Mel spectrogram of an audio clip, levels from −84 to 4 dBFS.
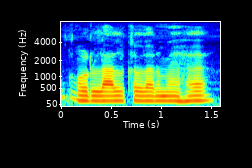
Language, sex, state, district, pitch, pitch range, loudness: Hindi, male, Jharkhand, Deoghar, 130 Hz, 130-135 Hz, -16 LUFS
